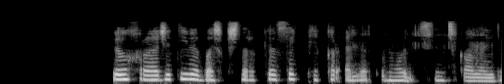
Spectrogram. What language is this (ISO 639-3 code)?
uig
